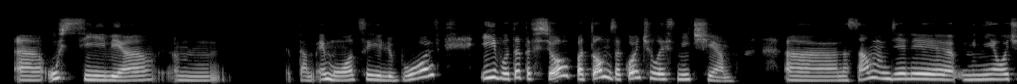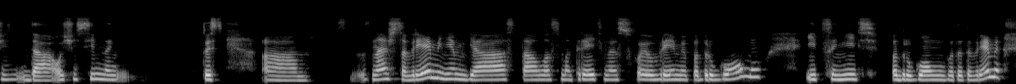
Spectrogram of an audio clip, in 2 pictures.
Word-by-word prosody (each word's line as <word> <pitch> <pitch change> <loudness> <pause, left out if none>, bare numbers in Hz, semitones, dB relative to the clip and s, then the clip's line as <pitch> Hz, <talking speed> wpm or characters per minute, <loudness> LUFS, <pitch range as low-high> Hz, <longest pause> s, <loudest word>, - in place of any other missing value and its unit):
Э, 195 0 0
усилия, 205 -6 +1
эм, 185 -2 -7 0.8
там, 190 -1 -7
эмоции 215 0 +1
и - - +2
любовь. 225 - +2 0.4
И 315 +3 +5
вот 255 -2 +2
это 295 -5 +1
всё 380 +9 +3
потом 315 +2 +3
закончилось 250 0 +1
ничем. 200 -9 -3 0.4
А, 185 -1 -2
на 195 0 -4
самом 270 +7 -1
деле 245 -3 +4
мне 225 +2 0
очень 235 -3 -3
да, 190 -1 +1
очень 215 +3 -3
сильно 250 -2 -2
н 215 - -3 0.8
то - - +5
есть, 220 0 -6 0.3
ам, 190 -1 -4 0.3
з - - -17
знаешь, 235 +2 0
со 210 - -1
временем 250 +1 +2
я 215 +1 +2
стала 215 -1 -2
смотреть 225 +1 -1
на 215 0 -3
своё 220 0 -1
время 220 0 +1
по-другому 235 - 0 0.4
и 230 - 0
ценить 235 - -1
по-другому 210 -1 +2
вот 205 0 -4
это 205 +1 -1
время. 315 +11 +2
220 Hz, 130 wpm, -21 LUFS, 205-245 Hz, 0.8 s, И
